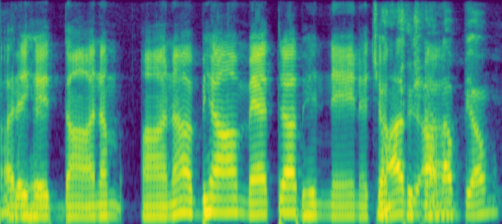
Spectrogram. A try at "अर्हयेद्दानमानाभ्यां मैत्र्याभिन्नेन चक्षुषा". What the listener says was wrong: कहाँ से आनाभ्याम, मानते नहीं मानभ्याम मानते नहीं मानभ्याम, आनाभ्याम कर दिया आपने। अर्हयेद्दानमानाभ्याम मैत्रेयाभिन्नेन चक्षुषा।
